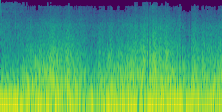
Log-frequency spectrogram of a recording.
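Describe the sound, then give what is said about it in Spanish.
Strong wind gusts at Orzán beach buffet the microphone with a continuous low roar, swelling and easing slightly over a few seconds, with the rush of a rough sea and big waves breaking hard blended underneath. No one speaks. “Los arenales están cerrados, pero quizás lo que más molesta es esto que oímos, las rachas de viento que se registran por momentos durante toda la mañana.”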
